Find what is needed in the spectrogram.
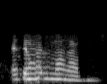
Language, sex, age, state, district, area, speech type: Maithili, female, 18-30, Bihar, Begusarai, urban, conversation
